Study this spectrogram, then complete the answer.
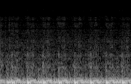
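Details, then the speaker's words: Toyota van, 2.7 VVT-i petrol with factory CNG, running on gas, recorded at the tailpipe: the exhaust beat stumbles unevenly instead of pulsing smoothly. Steady misfire that persists after switching to petrol; owner suspects an ignition coil. "นี่คืออาการสะดุดนะครับตอนนี้เป็นระบบเครื่อง2.7นะครับvvtiปิดก๊าซCNGตั้งแต่โรงงานเลยนะครับ"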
